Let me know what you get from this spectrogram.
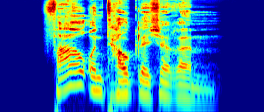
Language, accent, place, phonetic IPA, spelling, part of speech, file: German, Germany, Berlin, [ˈfaːɐ̯ʔʊnˌtaʊ̯klɪçəʁəm], fahruntauglicherem, adjective, De-fahruntauglicherem.ogg
- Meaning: strong dative masculine/neuter singular comparative degree of fahruntauglich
